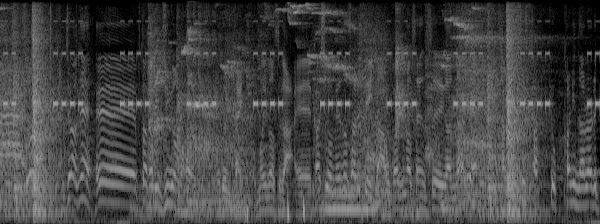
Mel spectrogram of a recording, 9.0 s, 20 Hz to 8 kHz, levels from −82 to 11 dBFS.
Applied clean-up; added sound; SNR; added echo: none; Squeak / Wood + Alarm; -5 dB; none.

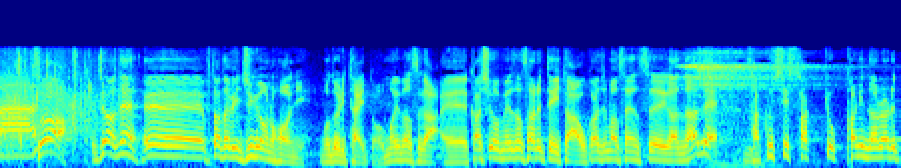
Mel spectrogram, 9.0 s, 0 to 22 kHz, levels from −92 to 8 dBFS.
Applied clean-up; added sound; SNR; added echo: none; none; none; none.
